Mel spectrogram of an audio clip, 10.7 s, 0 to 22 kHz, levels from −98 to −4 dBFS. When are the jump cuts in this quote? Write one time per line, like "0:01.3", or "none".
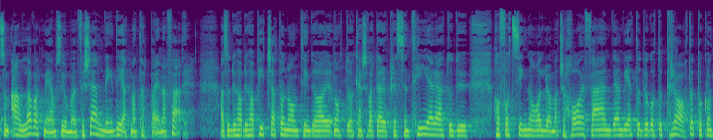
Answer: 0:03.6
0:05.0
0:08.4
0:08.8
